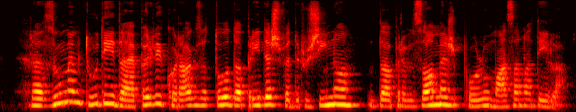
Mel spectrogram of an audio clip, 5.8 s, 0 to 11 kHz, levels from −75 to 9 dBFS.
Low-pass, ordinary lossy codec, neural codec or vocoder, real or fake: none; none; none; real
